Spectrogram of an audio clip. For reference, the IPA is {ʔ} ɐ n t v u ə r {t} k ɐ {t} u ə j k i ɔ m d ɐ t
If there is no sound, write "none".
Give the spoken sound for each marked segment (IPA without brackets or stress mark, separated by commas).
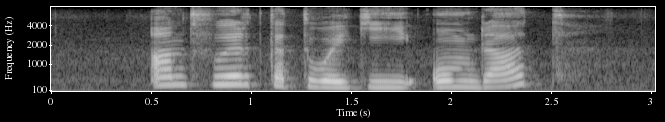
ʔ, t, t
